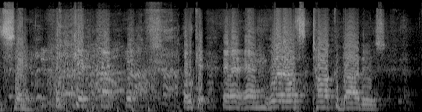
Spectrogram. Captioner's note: laughter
